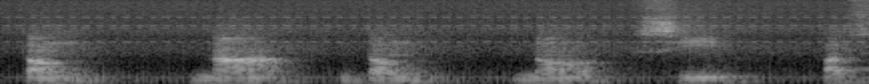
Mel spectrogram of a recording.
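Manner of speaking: each syllable said apart with a pause. Shown as a demonstration. Teacher splitting the verse line to count its eight syllables. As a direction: count the syllables out one at a time. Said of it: "আটখানা syllable আছে".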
